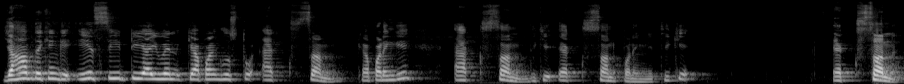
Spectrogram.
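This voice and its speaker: A man's voice: high voice, normal speed. A man teaching a spoken language lesson to viewers, spelling words letter by letter and asking them repeated quiz questions.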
